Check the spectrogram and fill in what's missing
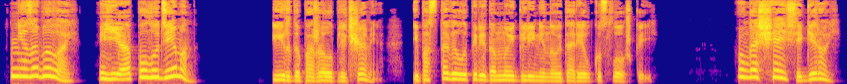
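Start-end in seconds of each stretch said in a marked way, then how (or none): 0.1-2.0 put-on high bright girlish voice; young woman voice. A narrator's reading. Narrator voices Irda, female. 7.4-8.4 put-on higher, modest girlish voice; modest young woman. A narrator's reading. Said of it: "скромно произнесла она".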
